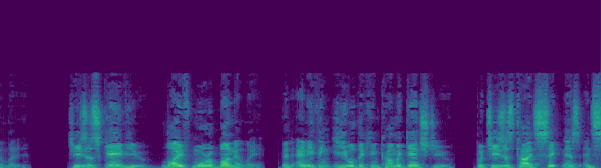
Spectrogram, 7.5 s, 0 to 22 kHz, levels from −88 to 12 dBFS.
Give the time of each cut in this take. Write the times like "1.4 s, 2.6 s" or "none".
none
